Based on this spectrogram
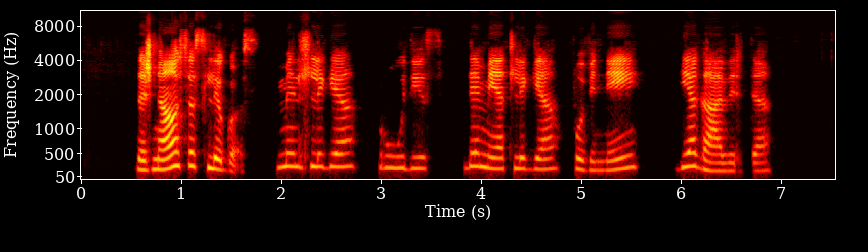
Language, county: Lithuanian, Vilnius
